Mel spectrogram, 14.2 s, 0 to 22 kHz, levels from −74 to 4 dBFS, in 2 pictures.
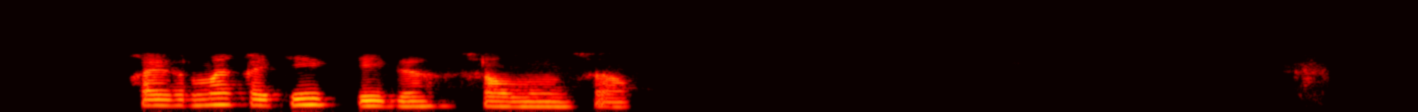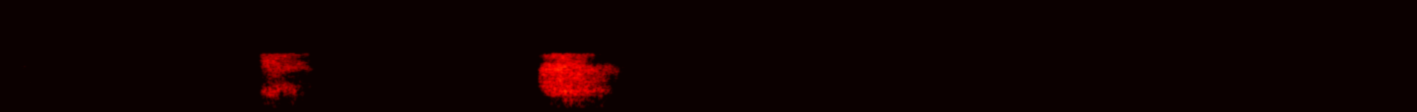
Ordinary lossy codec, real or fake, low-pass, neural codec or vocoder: Opus, 16 kbps; real; 3.6 kHz; none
